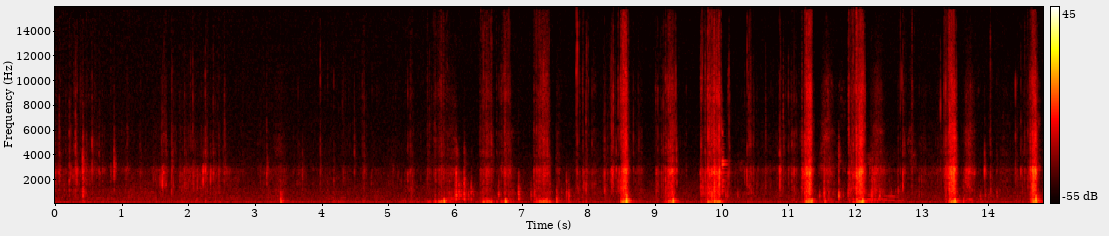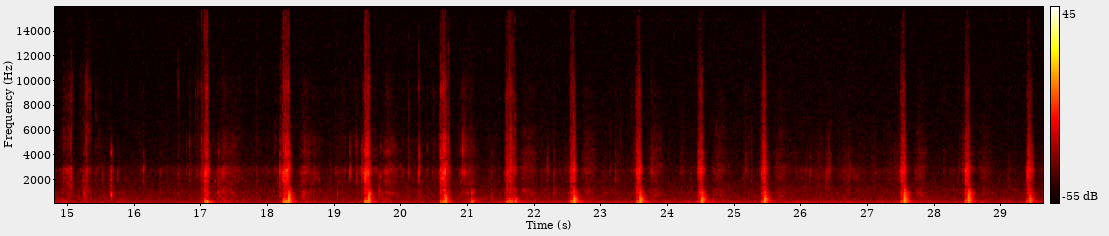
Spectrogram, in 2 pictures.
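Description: A series of sharp knocks or cuts: a quiet start, then irregular clustered strikes, settling into steady single strokes about once a second.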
